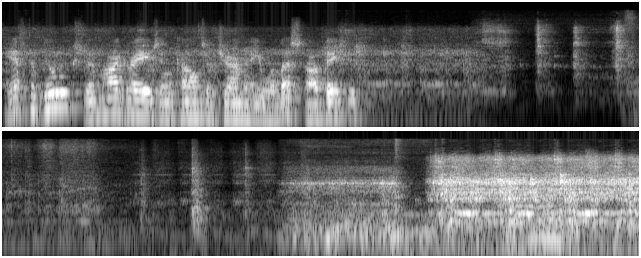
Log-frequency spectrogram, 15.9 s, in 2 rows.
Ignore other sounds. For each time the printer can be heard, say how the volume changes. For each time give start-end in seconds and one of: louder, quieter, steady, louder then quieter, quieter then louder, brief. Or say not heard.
0.0-15.8 louder.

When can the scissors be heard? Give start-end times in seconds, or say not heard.
not heard.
